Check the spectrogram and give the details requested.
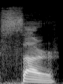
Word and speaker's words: sir: হ্যাঁ, এই শব্দটির সঠিক উচ্চারণ হবে স্যার।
